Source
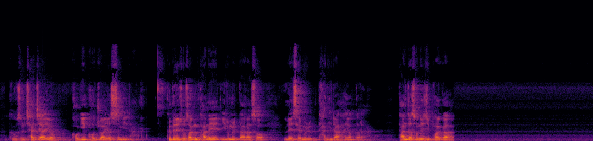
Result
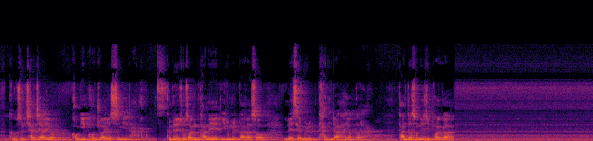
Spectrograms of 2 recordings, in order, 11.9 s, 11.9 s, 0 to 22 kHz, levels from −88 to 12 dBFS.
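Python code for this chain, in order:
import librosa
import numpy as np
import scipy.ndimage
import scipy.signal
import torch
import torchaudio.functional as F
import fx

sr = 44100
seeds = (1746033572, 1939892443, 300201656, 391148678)

y = fx.high_shelf(x, sr, hz=5300.0, db=-8.5, at=(5.23, 5.79))
y = fx.env_flatten(y, sr, amount_pct=50)
y = F.gain(torch.from_numpy(y), -2.0).numpy()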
